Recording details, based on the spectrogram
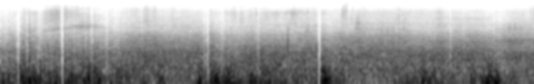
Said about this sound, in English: Right, it's going to get real windy now, so goodbye.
